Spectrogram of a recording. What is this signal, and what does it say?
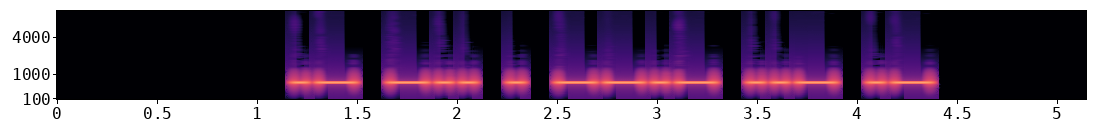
Morse code, heard as a keyed tone, about 20 wpm, 700 Hz. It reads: ADEQUA
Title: Build A Word - 3 Letters At A Time - 8-Letter Words - 20wpm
